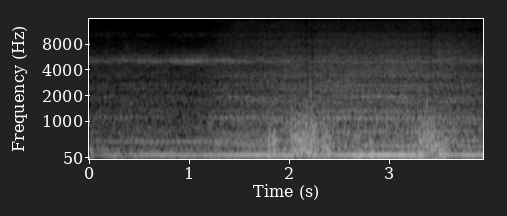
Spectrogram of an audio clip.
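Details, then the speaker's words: 2016/17 Rheem two-and-a-half-ton central AC outdoor unit, first start-up of the 2021 cooling season: steady low compressor hum, even fan rush, no knocks or squeals; normal condenser operation. "yeah so far they seem to be running good which is good"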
